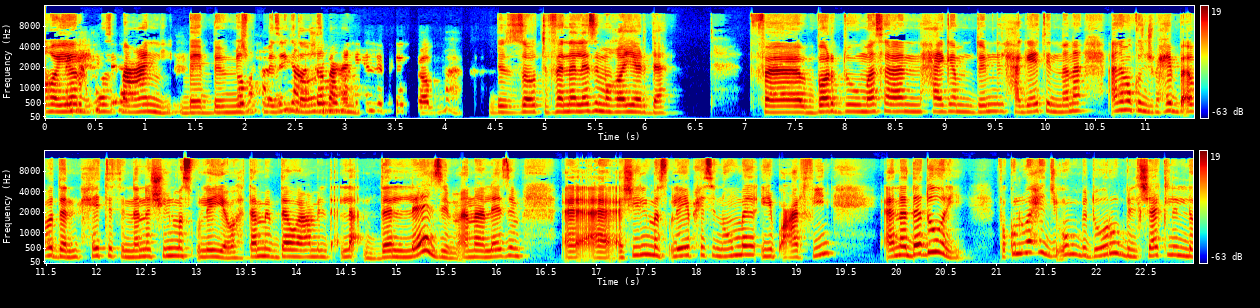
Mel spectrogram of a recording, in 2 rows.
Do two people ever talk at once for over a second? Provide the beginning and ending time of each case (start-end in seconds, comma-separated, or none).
1.9-3.2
